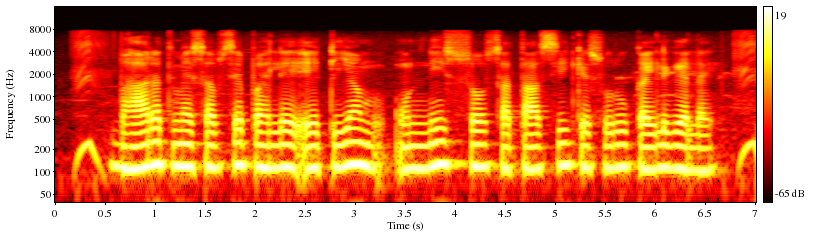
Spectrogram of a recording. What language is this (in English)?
Magahi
